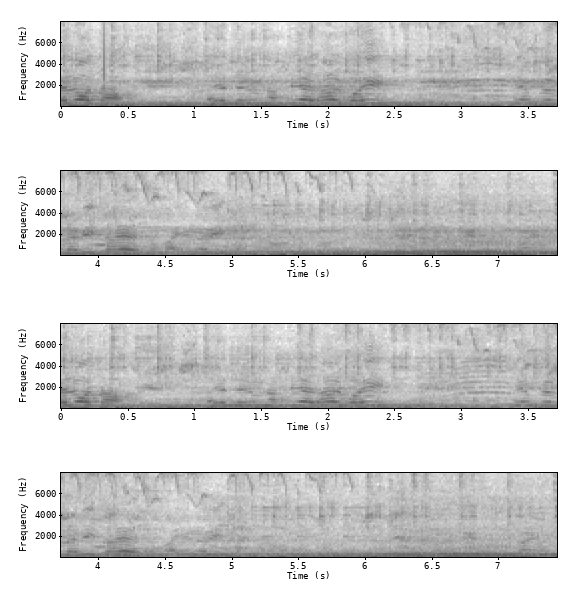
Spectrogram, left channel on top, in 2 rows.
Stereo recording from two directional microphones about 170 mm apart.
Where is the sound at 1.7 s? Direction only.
25° left (ahead or behind).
